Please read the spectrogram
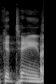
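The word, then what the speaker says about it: Kitaen: Is that how you pronounce her Tawny name? Katane, yeah.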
